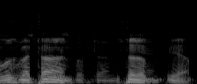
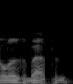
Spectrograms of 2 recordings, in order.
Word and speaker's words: Elizabethton: He didn't put the emphasis on Elizabethton. Yeah, he said Elizabethton instead of Elizabethton. He put the emphasis on the last syllable, and it obviously was wrong.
